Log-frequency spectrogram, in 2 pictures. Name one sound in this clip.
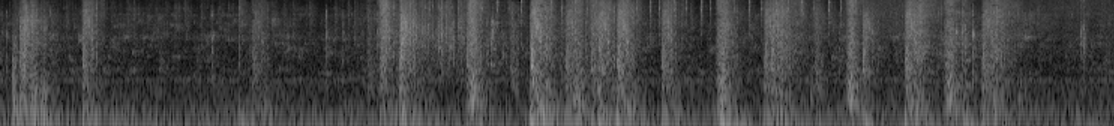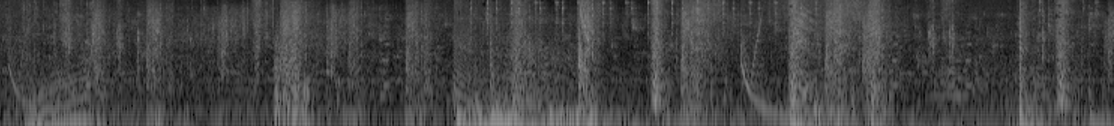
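Game weapons strike and explode in quick, repeated bursts.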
